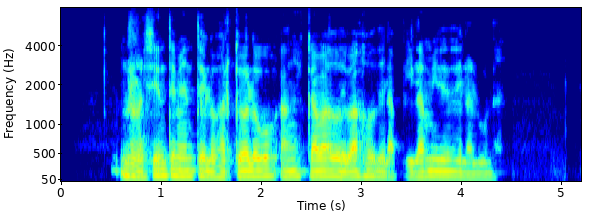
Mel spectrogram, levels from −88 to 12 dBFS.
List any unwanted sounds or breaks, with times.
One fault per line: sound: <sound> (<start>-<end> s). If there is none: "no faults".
no faults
